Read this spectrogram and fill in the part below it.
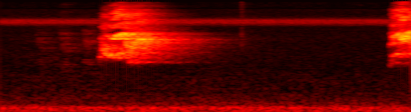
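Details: A lovebird, heard as a lure for teaching lovebirds to sing, lets out one sustained harsh screech lasting half a second, then silence before another screech begins, with a thin steady whine behind.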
